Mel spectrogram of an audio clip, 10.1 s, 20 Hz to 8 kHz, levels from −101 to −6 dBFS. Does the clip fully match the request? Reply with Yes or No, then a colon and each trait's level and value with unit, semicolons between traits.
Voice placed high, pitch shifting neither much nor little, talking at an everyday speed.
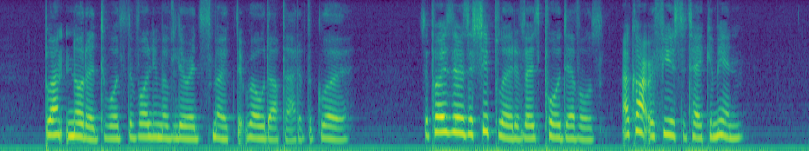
Yes: high, 205 Hz; average, 3.4 semitones; average, 185 wpm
